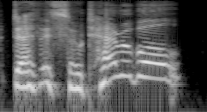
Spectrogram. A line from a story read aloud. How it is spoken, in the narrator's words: cried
